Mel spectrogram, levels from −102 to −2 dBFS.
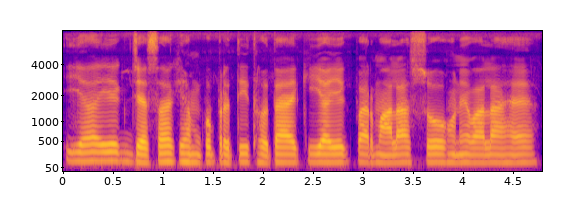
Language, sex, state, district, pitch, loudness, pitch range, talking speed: Hindi, male, Jharkhand, Deoghar, 125 Hz, -19 LUFS, 125-135 Hz, 215 wpm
